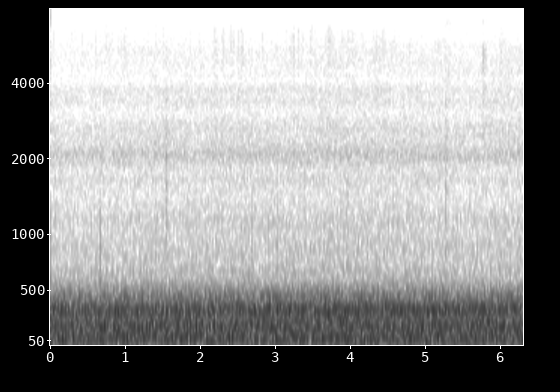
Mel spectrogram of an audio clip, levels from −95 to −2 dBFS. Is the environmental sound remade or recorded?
recorded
